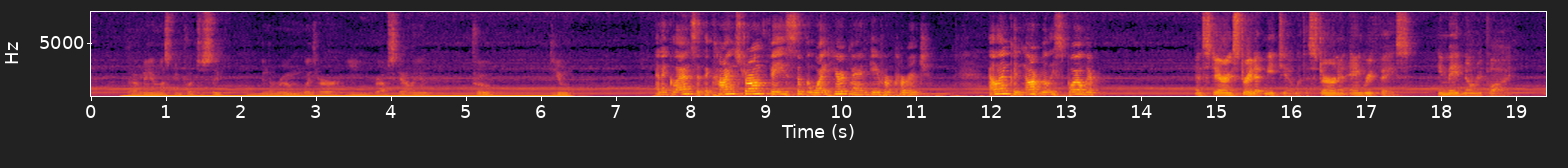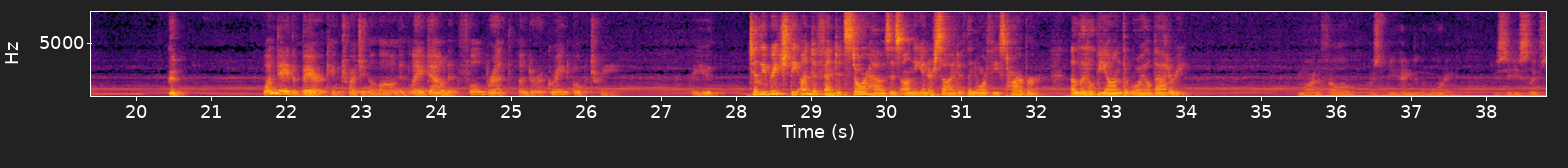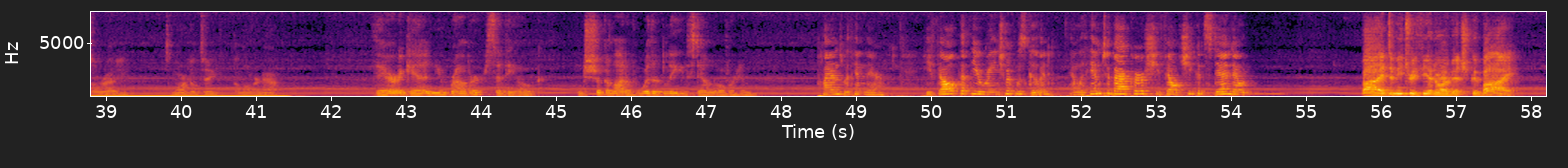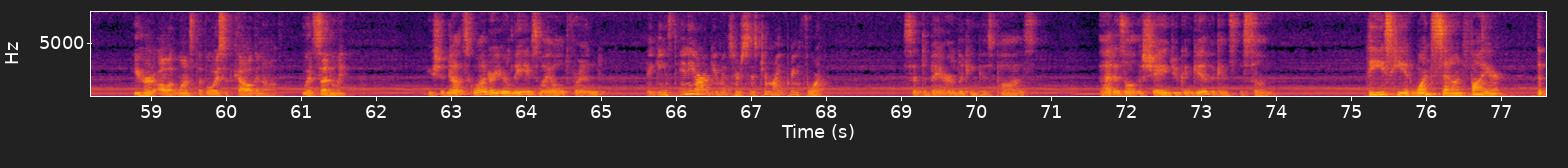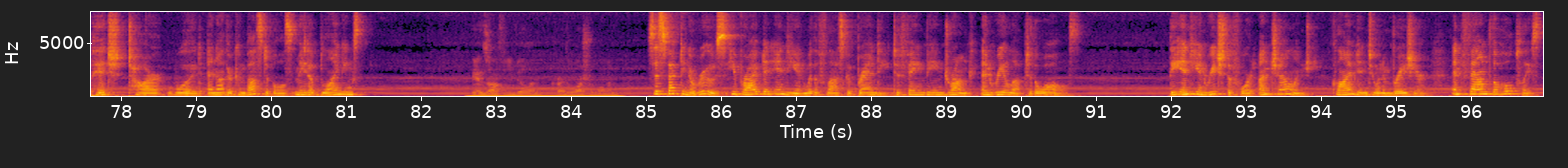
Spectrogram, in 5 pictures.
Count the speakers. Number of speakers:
5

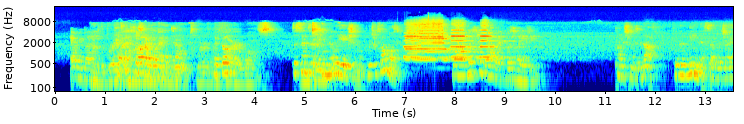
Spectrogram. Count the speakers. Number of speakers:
3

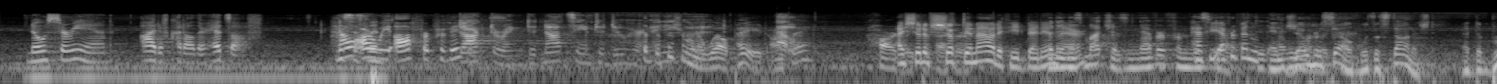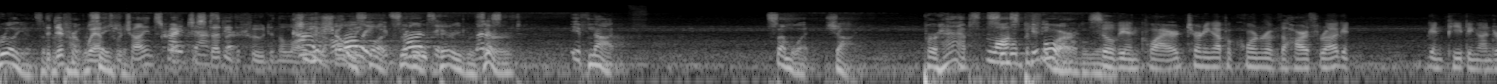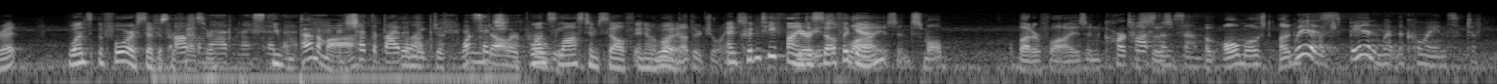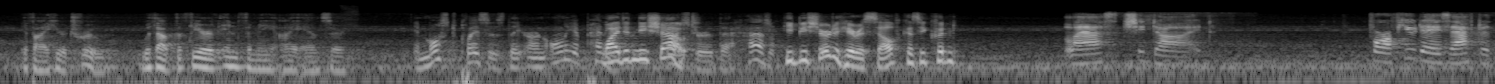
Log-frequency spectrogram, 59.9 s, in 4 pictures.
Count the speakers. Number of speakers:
9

